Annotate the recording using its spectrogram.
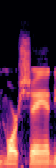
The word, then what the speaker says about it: Marchand: Marchand, you can tell me exactly how to pronounce it. But yeah, it's Marchand.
